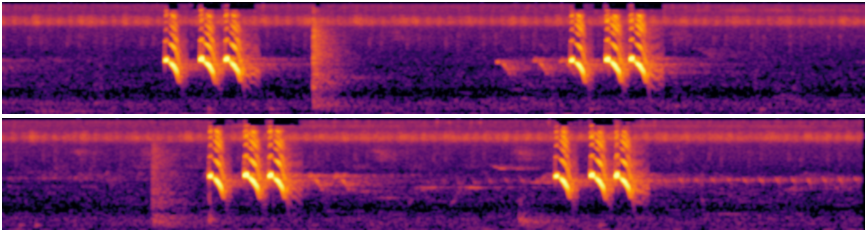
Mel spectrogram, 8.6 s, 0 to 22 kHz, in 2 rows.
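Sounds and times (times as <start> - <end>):
striated pardalote calling: 0.8 - 1.3, 2.8 - 3.4, 5.4 - 5.9, 7.1 - 7.6.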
